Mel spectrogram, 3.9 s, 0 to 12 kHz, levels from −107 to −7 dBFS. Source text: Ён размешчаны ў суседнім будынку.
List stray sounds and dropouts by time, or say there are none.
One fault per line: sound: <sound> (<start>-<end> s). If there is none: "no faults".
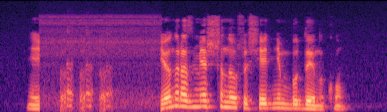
sound: laugh (0.6-1.1 s)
